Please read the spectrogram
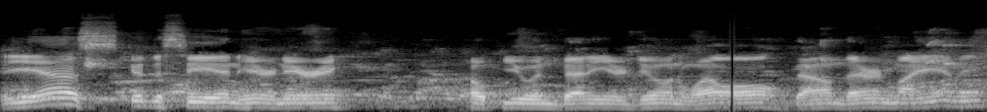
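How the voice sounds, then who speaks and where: An American-accented man speaks at a medium pitch and moderate pace, with ordinary pitch variation. Room echo is audible, and crowd noise sits in the background. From US Midwest, Iowa. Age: 40s. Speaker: theme park livestreamer. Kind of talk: live stream chat.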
